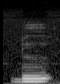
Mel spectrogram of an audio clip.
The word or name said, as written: RU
